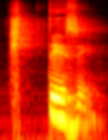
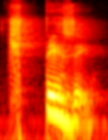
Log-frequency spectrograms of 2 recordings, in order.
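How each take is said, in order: Both takes have the same delivery.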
